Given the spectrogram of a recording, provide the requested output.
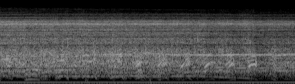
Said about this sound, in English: There's the cardboard cutout of Bray Wyatt, his previous gimmick as the cult Wyatt family leader, of course. Now he's got a like a chainsaw, cuts the cardboard standee of Bray Wyatt in two.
